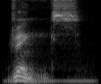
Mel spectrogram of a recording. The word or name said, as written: drinks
